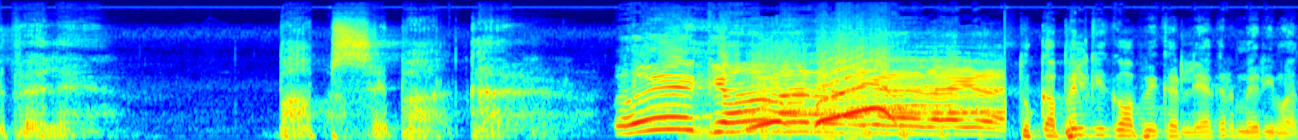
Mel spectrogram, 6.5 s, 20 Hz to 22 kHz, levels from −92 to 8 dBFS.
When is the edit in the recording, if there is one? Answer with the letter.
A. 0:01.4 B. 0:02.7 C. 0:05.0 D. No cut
C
